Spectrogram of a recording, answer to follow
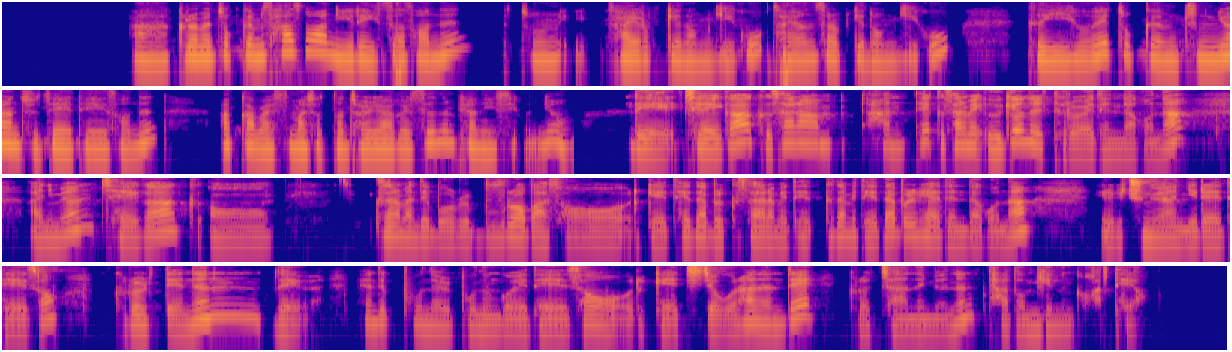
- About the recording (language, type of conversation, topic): Korean, podcast, 대화 중에 상대가 휴대폰을 볼 때 어떻게 말하면 좋을까요?
- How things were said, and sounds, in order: other background noise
